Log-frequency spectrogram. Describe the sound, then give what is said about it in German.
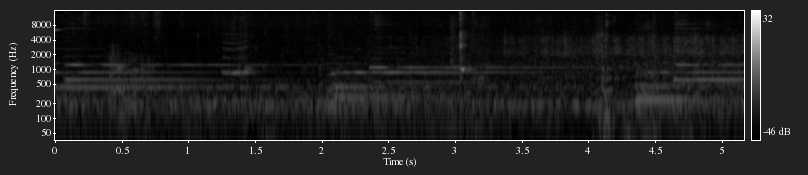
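Honey drops patter inside a hand-cranked honey extractor as honey is spun out of the combs, faint irregular ticks over a steady mechanical whir that shifts pitch slightly as the crank is turned slowly. No one speaks. “Hörst du die Tropfen? Das ist der Honig, der aus den Waben gedrückt wird.”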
